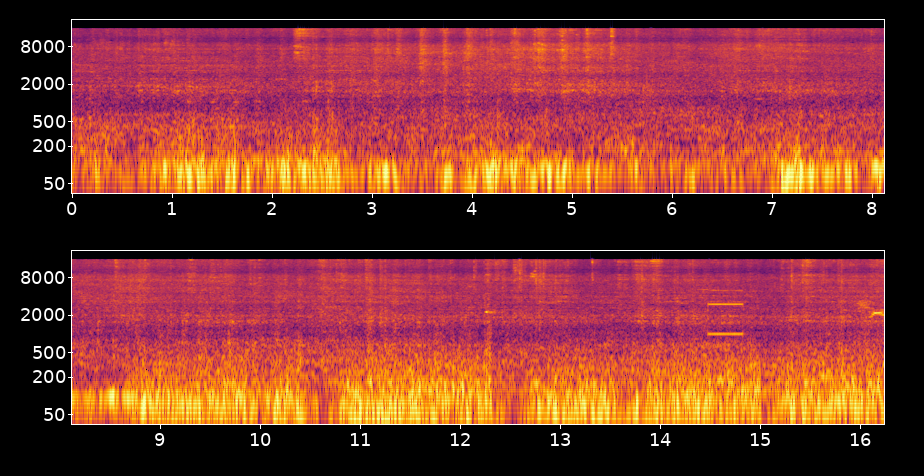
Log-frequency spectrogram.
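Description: Freight cars of a long manifest train rolling past: a steady rumble of steel wheels on rail, with a continual patter of clicks and clatter from the wheel trucks.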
